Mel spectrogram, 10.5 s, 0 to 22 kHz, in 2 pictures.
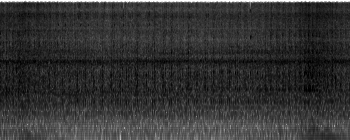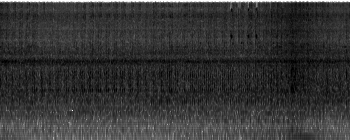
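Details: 2006 Kia Picanto small petrol engine on cold start idle, with a fast light ticking and occasional low thumps; the owner is unsure whether it is an intake manifold leak or lifter tick. Engine ticking at cold idle.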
